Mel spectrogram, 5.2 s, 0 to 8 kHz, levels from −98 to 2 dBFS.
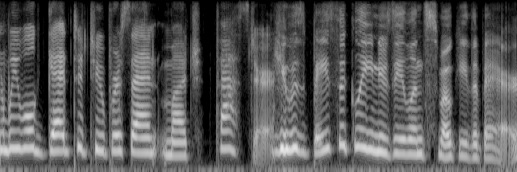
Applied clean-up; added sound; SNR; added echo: none; none; none; none.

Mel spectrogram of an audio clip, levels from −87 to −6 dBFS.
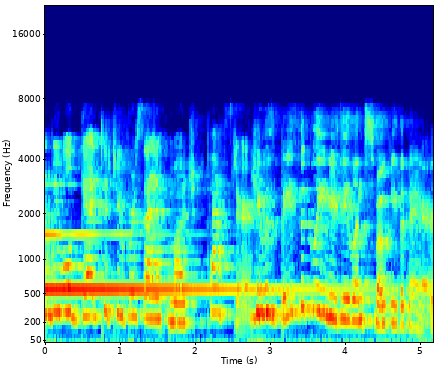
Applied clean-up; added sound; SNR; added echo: none; Chink, clink; 0 dB; reverberation time 1.0 s.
